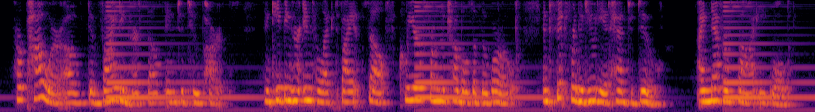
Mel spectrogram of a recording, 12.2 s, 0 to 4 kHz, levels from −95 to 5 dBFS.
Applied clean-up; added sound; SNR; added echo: none; Acoustic guitar; 11 dB; reverberation time 0.5 s.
